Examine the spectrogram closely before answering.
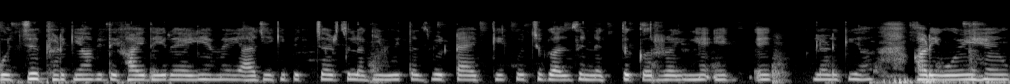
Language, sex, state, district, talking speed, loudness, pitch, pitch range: Hindi, female, Bihar, Bhagalpur, 190 wpm, -20 LUFS, 220 Hz, 215-225 Hz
